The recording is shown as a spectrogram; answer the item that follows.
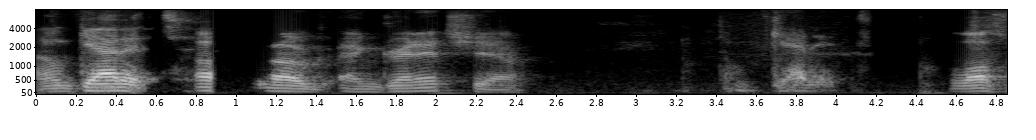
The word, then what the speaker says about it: Greenwich: because I think it's it's Greenwich. The W is silent for some For some reason, we still do these stupid silent letters. I don't get it. I don't get it. Oh, and Greenwich.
